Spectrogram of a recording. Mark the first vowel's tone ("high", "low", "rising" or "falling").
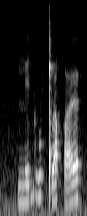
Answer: rising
